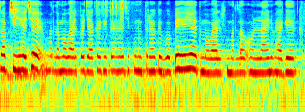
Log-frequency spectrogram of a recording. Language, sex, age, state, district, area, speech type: Maithili, female, 30-45, Bihar, Purnia, rural, spontaneous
